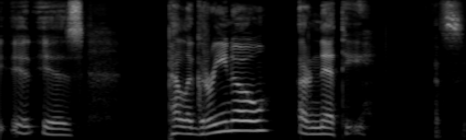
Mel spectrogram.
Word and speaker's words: Pellegrino Ernetti: yeah, it's involving a priest named let me see if I can pronounce this correctly. It is Pellegrino Ernetti.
